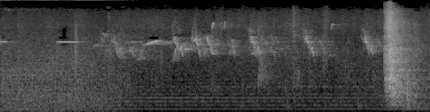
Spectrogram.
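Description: A caged bird chirping in a series of short, quick calls. A single short high electronic beep comes just before, about a second in, and a louder burst of noise comes near the end.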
